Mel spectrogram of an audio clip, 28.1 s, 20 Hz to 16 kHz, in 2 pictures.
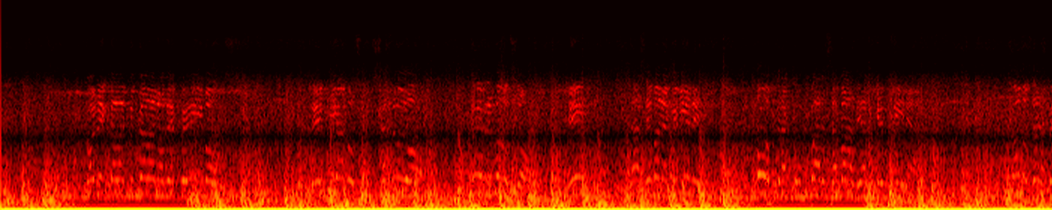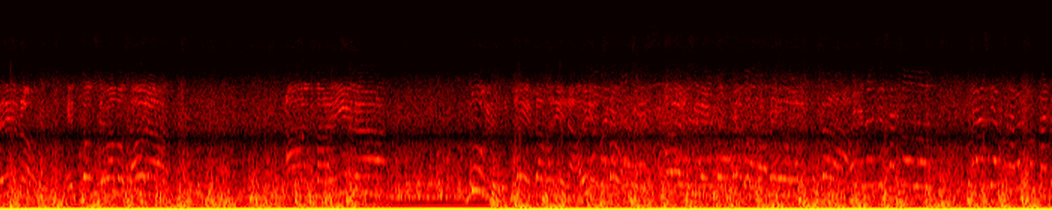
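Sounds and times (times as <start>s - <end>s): deep bass drums: 0.0s - 28.0s
drum band playing: 0.0s - 28.0s
voices singing: 20.3s - 28.0s.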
